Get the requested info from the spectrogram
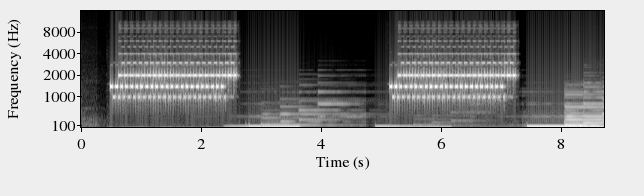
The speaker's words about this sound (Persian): صدای زنگ تلفن اومد. شاید پدر باشه.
